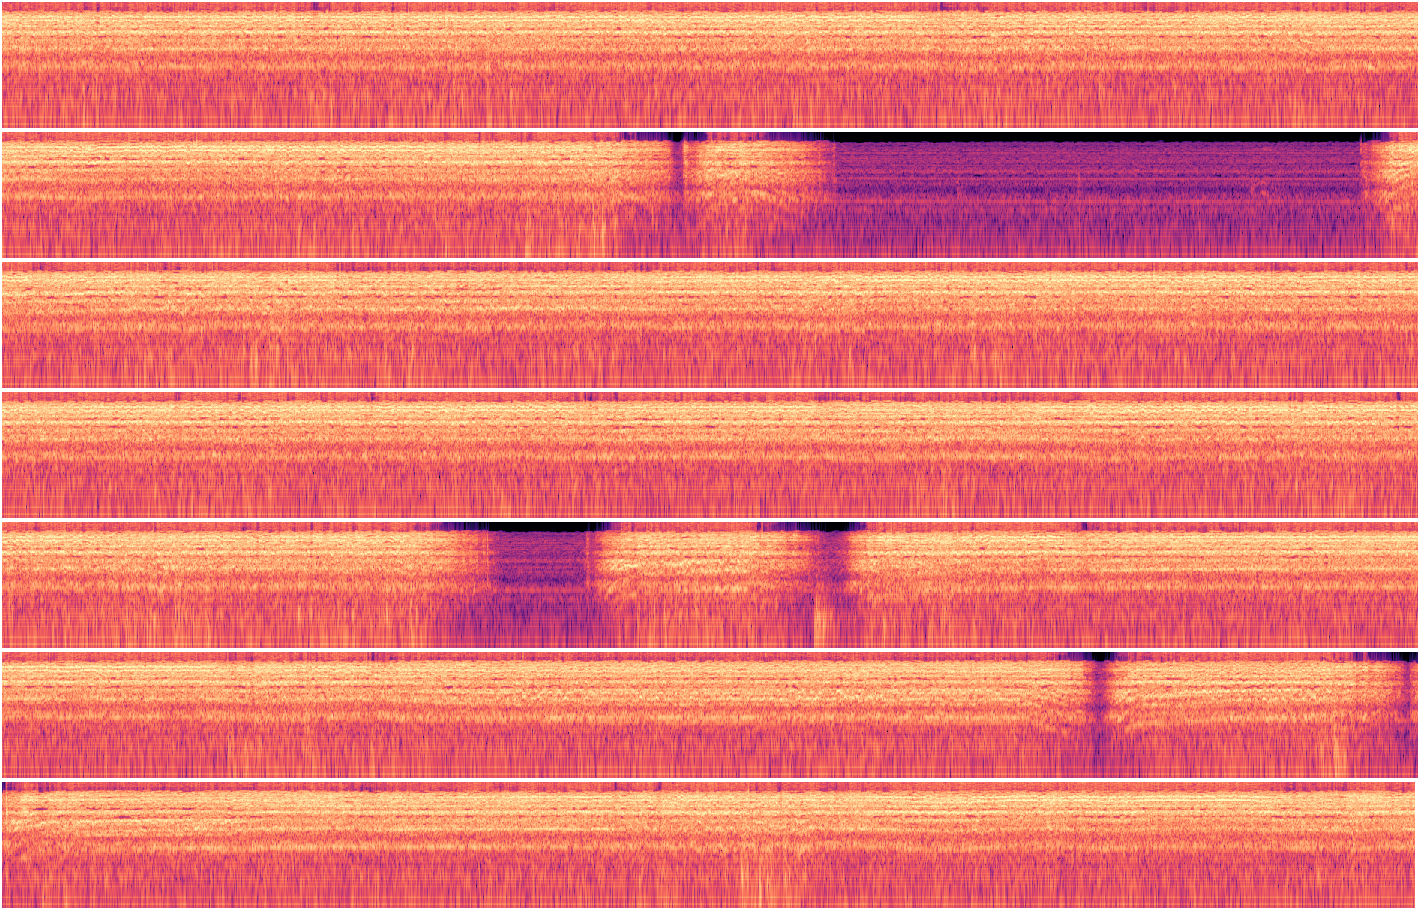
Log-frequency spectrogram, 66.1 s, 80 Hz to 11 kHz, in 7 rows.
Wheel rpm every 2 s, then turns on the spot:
230, 230, 230, 230, 230, 230, 160, 10, 0, 130, 220, 230, 230, 230, 230, 230, 230, 230, 230, 230, 90, 120, 220, 230, 230, 210, 210, 140, 150, 230, 230, 230, 230.
none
